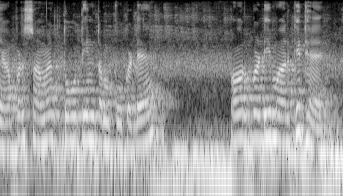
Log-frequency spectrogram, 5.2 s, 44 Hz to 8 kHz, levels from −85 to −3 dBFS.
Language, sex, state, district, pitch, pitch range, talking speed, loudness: Hindi, male, Uttar Pradesh, Shamli, 175 Hz, 150-185 Hz, 140 wpm, -14 LUFS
